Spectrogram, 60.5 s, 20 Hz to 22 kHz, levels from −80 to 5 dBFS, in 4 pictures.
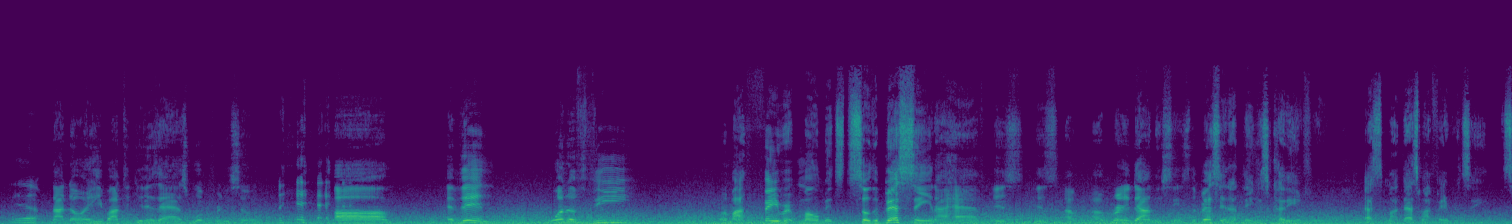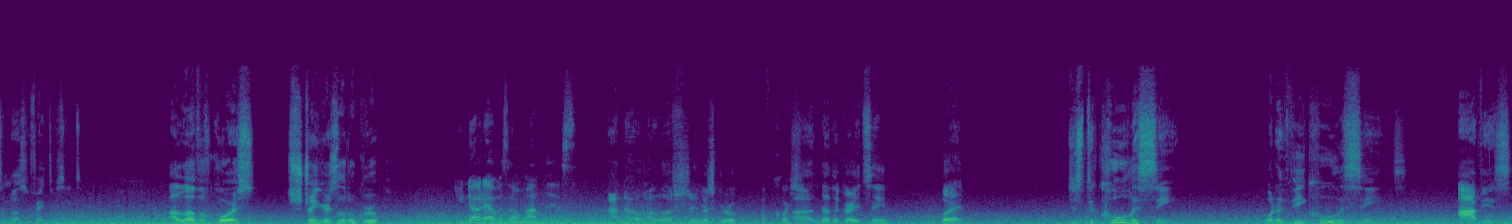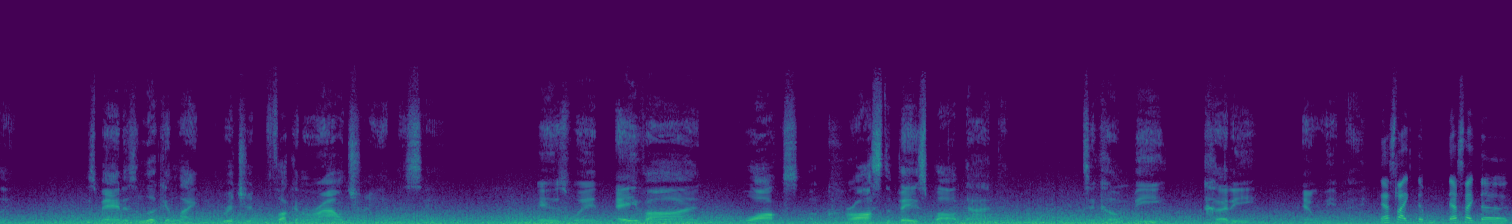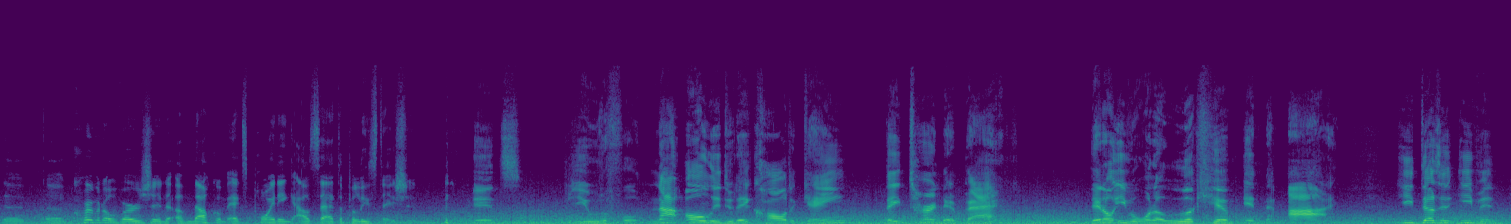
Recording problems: wind noise on the microphone; heavy; 9 dB below the speech

